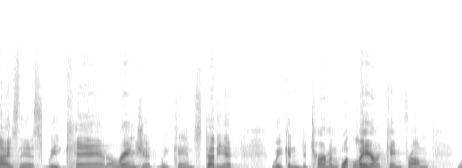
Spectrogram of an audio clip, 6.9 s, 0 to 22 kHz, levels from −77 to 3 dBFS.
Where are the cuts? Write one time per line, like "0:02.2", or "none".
none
